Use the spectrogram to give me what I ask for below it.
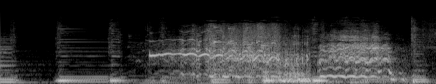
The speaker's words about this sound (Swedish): Ute på landet går hästen och fölet. Hästen och fölet framåt på vägen.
